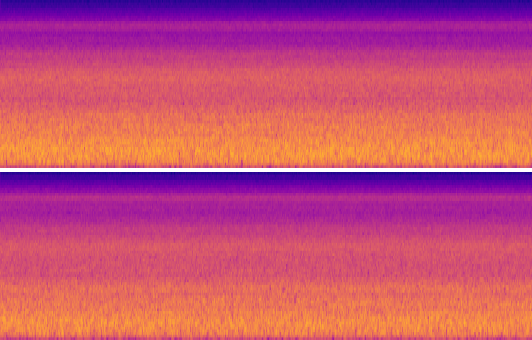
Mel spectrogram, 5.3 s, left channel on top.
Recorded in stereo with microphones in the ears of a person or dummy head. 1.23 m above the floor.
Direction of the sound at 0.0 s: 35° right (ahead or behind).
